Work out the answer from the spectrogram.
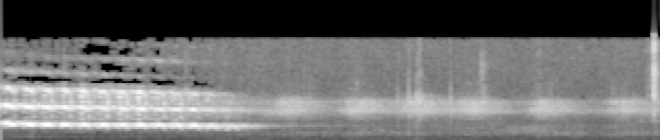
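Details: A kingfisher in Pakistan, perched and calling in early morning, gives a shrill, rapid trill of about a dozen pulses, drifting slightly lower, then fades into faint high buzzing.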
